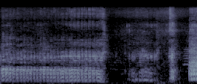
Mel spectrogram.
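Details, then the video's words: Yorkshire Terrier puppy in a playful tug-of-war over a squeaky toy: a steady low rattling growl for over a second, then quiet, with a brief sharp sound at the close. "Yorkie Growling and playing tug-of-war"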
